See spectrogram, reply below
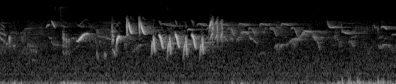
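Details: Sikatan londo flycatcher singing for songbird training: a dense, rapid burst of high chirps and quick buzzy trills lasting about a second, then fading chatter.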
